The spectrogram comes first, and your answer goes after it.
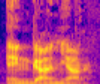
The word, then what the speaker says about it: engañar: Enseñar, engañar. The ñe sounds like an English NY. So imagine I put a Y there. Engañar. That's how that letter is pronounced, like an NY.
